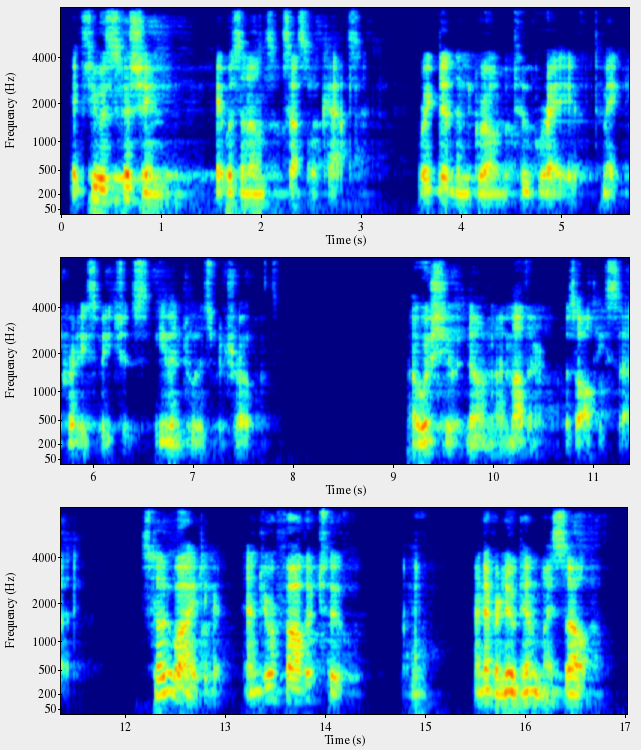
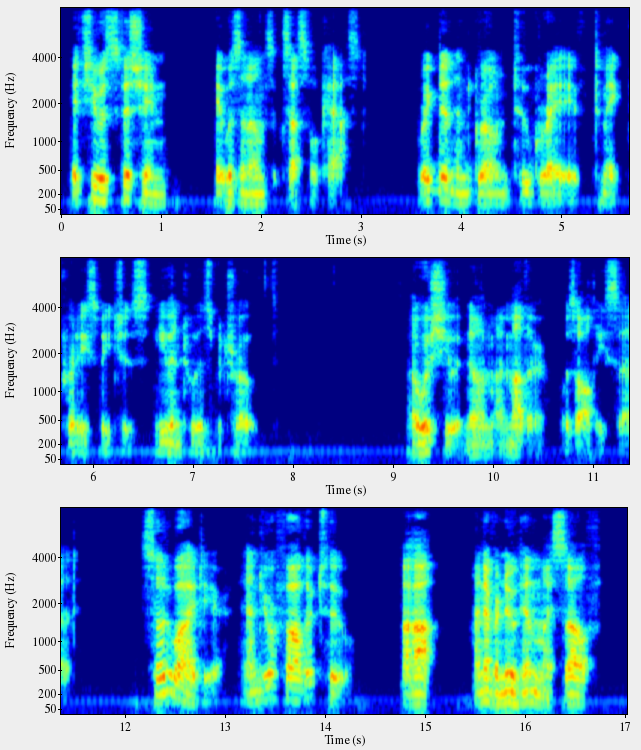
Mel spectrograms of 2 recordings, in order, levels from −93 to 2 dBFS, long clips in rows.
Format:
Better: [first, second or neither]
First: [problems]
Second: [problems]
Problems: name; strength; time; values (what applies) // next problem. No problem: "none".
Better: second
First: noise reduction (neural mask model DeepFilterNet 3)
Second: none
